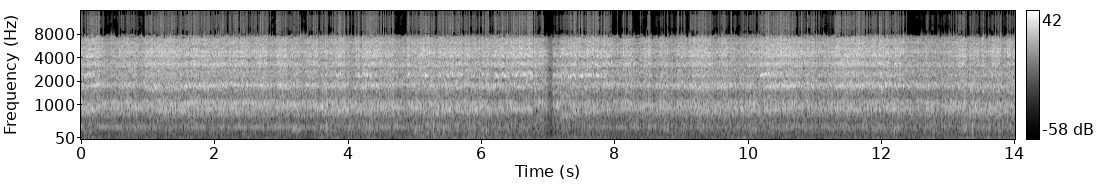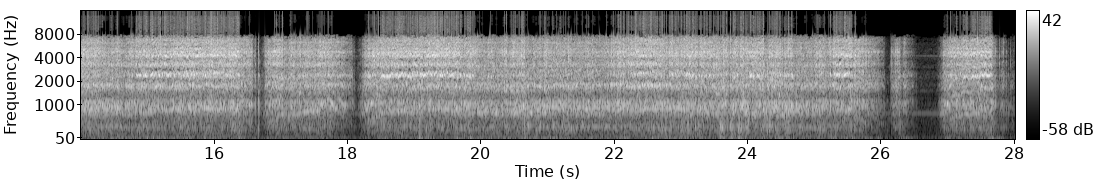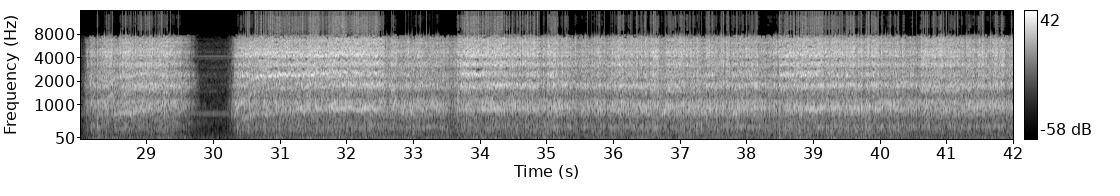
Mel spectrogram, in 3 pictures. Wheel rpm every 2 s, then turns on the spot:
230, 230, 230, 190, 230, 230, 220, 220, 120, 160, 220, 230, 170, 70, 110, 140, 230, 230, 220, 230, 230.
none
